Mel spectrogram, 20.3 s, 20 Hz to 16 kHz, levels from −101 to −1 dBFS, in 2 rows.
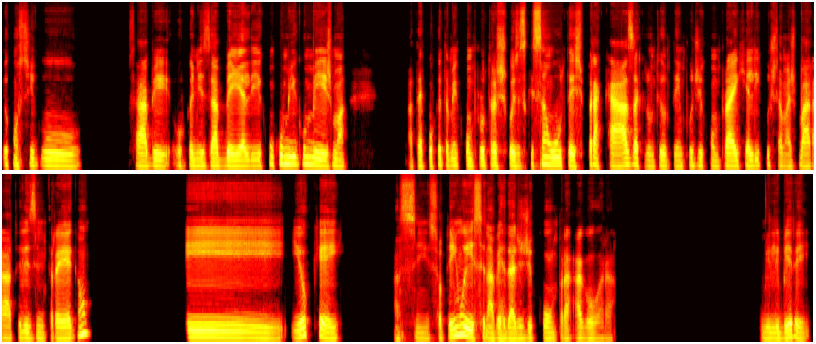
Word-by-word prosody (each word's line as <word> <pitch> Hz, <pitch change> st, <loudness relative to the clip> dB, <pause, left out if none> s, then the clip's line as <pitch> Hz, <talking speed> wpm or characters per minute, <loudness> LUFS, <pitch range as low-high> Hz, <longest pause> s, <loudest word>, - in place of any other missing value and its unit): eu 155 Hz, -, -4 dB
consigo, 140 Hz, -3 st, -3 dB, 0.6 s
sabe, 135 Hz, 0 st, 0 dB
organizar 140 Hz, +1 st, -1 dB
bem, 135 Hz, 0 st, +3 dB
ali, 135 Hz, 0 st, 0 dB
com 175 Hz, -, -5 dB
comigo 170 Hz, -1 st, +3 dB
mesma, 140 Hz, -4 st, +1 dB, 0.7 s
até -, -, -4 dB
porque -, -, -1 dB
eu -, -, -12 dB
também 145 Hz, 0 st, -3 dB
compro 150 Hz, +1 st, -2 dB
outras 150 Hz, -1 st, +1 dB
coisas 135 Hz, -3 st, +1 dB
que -, -, -10 dB
são 160 Hz, 0 st, +3 dB
úteis 130 Hz, -5 st, +2 dB
para 155 Hz, 0 st, +3 dB
casa, 145 Hz, +4 st, +3 dB
que 135 Hz, -, -20 dB
eu -, -, -6 dB
não 125 Hz, -, -8 dB
tenho 135 Hz, 0 st, -2 dB
tempo 130 Hz, +4 st, -7 dB
de 140 Hz, -1 st, -5 dB
comprar 135 Hz, +1 st, +2 dB
e -, -, +1 dB
que -, -, -14 dB
ali 135 Hz, +2 st, -1 dB
custa 135 Hz, -, -9 dB
mais 125 Hz, -2 st, -7 dB
barato, 130 Hz, +1 st, -2 dB
eles 135 Hz, -2 st, -2 dB
entregam. 130 Hz, -, 0 dB, 1.2 s
E 140 Hz, -5 st, +2 dB
e 145 Hz, +3 st, +2 dB
ok, 130 Hz, -8 st, +1 dB, 0.6 s
assim, 120 Hz, +1 st, -6 dB
só -, -, -6 dB
tenho 185 Hz, +6 st, +5 dB
esse 150 Hz, -3 st, +5 dB
na 120 Hz, -3 st, 0 dB
verdade, 125 Hz, -1 st, +1 dB
de 130 Hz, 0 st, -4 dB
compra 120 Hz, -3 st, -5 dB
agora. 120 Hz, -1 st, -5 dB, 1.8 s
Me 120 Hz, 0 st, -5 dB
liberei. 120 Hz, +1 st, 0 dB
135 Hz, 150 wpm, -24 LUFS, 125-145 Hz, 1.8 s, tenho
